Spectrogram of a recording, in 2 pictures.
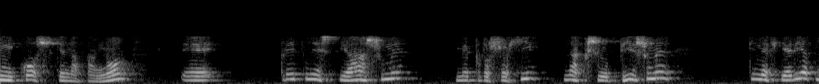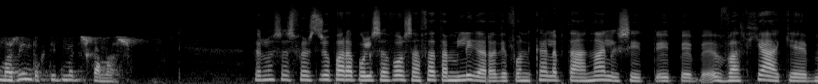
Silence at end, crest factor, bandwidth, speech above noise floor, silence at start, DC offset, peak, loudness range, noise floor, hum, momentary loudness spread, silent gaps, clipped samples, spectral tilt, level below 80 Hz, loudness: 0 s; 18 dB; 15.5 kHz; 34 dB; 0 s; under 0.1%; -10 dBFS; 4 LU; -62 dBFS; none; 9 LU; none; under 0.1%; -5.5 dB/octave; -62 dBFS; -28 LUFS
